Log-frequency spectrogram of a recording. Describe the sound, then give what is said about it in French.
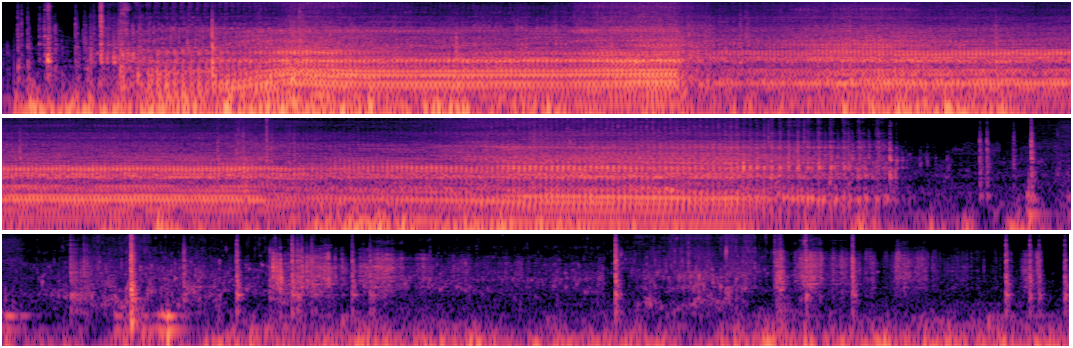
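A boat engine cranks and catches, then runs with a loud, steady drone for several seconds before cutting off, leaving scattered knocks and faint water sounds; the boat is on a current with an east wind blowing. “Excuse-moi, j'allume le moteur.”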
